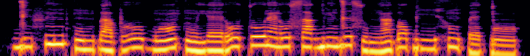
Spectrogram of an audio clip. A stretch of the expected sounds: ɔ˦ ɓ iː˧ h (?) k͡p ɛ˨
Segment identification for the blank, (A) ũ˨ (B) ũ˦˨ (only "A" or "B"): B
